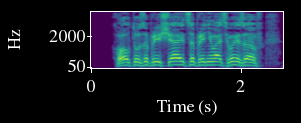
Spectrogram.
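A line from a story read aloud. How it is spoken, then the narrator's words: Angry shout. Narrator (Russian): гневно крикнул Дункан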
